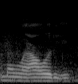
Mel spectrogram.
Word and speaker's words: molality: the exam five uh some students see the word mity on the test and think it's a typo and that I meant marity no the L was there intentionally it's molality so you're warned molality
